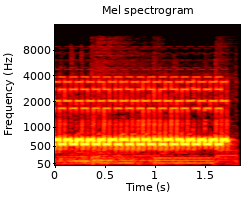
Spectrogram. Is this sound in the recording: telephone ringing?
yes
